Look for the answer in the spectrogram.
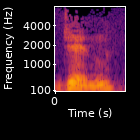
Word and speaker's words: John: While his middle name is spelled J-O-H-N, John, it's actually pronounced gin, as in a martini.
